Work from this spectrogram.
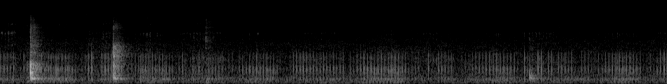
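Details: Cat purring loudly, nicknamed the "tractor driver's song"; two sharp clicks open the clip, then a continuous low vibrating rumble pulses evenly in a slow breathing rhythm.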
